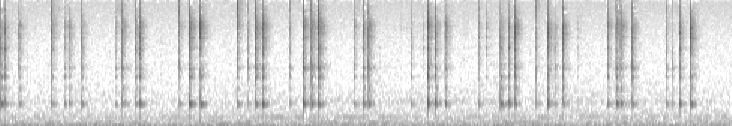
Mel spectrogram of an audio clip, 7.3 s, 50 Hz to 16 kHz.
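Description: A tall, hollow, white-coated stainless steel travel tumbler with a black plastic lid is held upright in one hand and tapped by the fingertips and nails of the other. Quick, irregular bursts of light taps sound out, each a brief bright click with a short chime-like ring around 720 Hz over a low background rumble.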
